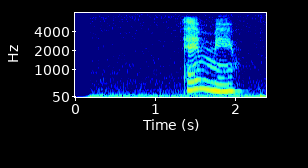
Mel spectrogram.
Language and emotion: Russian, sad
